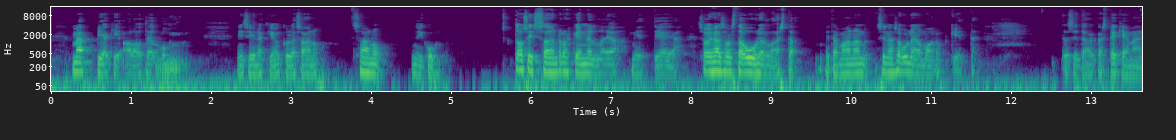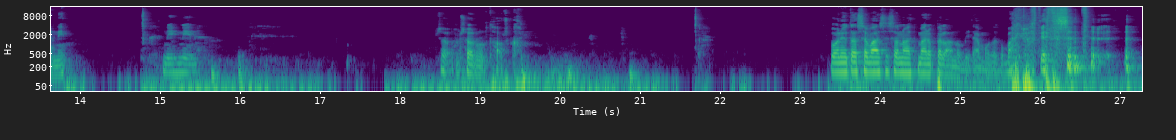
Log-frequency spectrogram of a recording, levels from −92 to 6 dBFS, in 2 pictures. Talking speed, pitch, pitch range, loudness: 120 wpm, 110 Hz, 80-125 Hz, -27 LUFS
